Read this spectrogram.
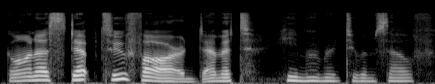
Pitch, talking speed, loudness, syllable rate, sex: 165 Hz, 150 wpm, -17 LUFS, 3.4 syllables/s, female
